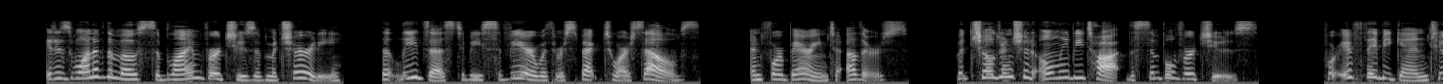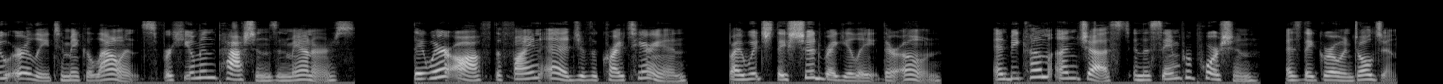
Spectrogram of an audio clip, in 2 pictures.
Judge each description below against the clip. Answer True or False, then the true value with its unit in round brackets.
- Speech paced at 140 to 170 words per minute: True (155 wpm)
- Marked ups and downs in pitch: True (6.5 semitones)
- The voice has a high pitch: True (225 Hz)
